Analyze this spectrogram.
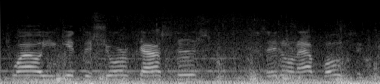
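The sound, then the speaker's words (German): A boat's engine drones steadily, a constant low rumble with a faint whine, while a person talks over it the whole time; it is one of the boats carrying about 15 people on the Klamath River toward a sandbank by the Pacific. “Eines der Boote steuert”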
